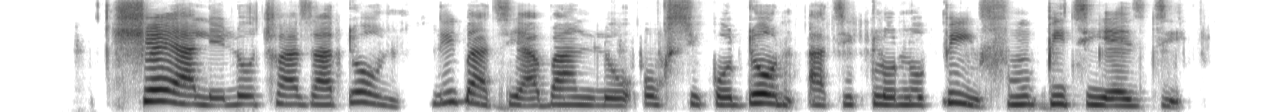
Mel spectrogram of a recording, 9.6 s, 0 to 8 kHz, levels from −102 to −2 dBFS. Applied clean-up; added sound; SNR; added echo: neural mask model Resemble Enhance denoiser.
